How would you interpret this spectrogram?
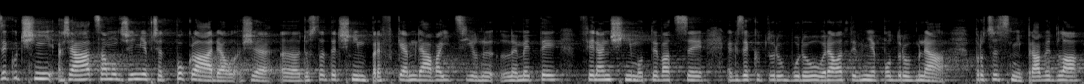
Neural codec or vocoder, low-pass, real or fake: none; 9.9 kHz; real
